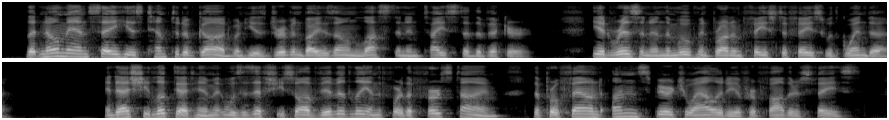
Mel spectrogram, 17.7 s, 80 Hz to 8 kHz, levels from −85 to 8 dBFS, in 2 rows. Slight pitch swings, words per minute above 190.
No: average, 4.3 semitones; fast, 205 wpm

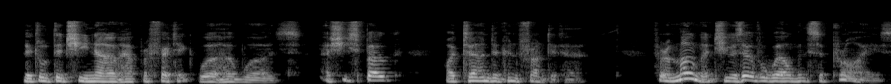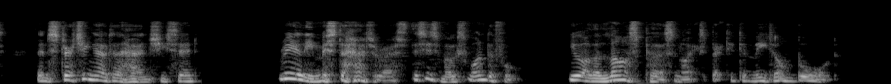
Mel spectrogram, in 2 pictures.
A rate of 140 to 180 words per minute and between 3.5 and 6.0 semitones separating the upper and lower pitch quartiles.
Yes: average, 170 wpm; average, 5.0 semitones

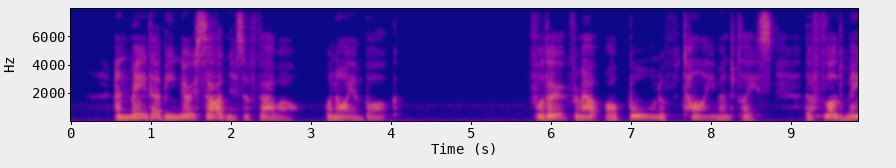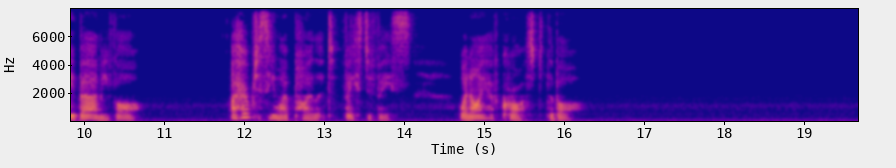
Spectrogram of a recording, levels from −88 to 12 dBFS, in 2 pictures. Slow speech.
Yes: slow, 130 wpm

